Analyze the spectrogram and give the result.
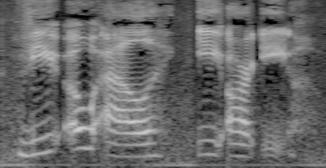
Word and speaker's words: volere: It means to want, and it's spelled V O L E R E, volere.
